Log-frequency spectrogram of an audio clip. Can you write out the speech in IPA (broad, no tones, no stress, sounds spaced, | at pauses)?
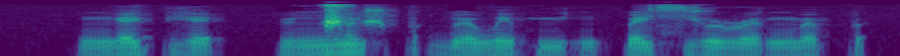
ŋ ɛ pʲ ɛ | ʉ ŋ͡ǁ ʉ ʃ p œ ɡ͡b œ w e p mʲ e ŋ k͡p ɛ sʲ w u ɭ œ ŋ͡m œ p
